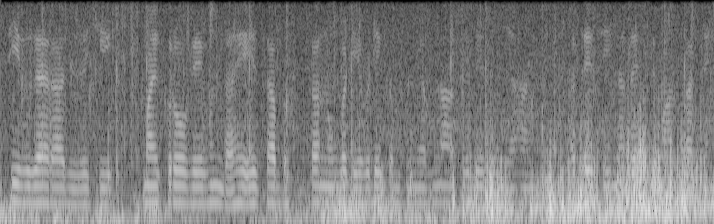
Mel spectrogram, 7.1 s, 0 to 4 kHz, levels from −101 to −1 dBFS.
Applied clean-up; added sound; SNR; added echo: none; Rain; 13 dB; none.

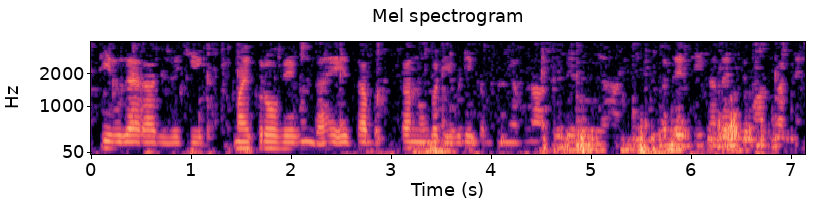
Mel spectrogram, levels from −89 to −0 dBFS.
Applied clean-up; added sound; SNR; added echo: classical method Wiener filter.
